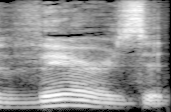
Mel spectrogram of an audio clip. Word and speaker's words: there's: 这句要特别注意的是 there's 这个缩写，这边的一撇 s 呢，我们不会念成 s 的声音，而是会念成 z 这个声音，念成 there's this girl。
